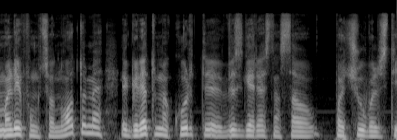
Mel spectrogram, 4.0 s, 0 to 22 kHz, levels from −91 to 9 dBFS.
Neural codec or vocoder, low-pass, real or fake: vocoder, 44.1 kHz, 128 mel bands every 256 samples, BigVGAN v2; 14.4 kHz; fake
